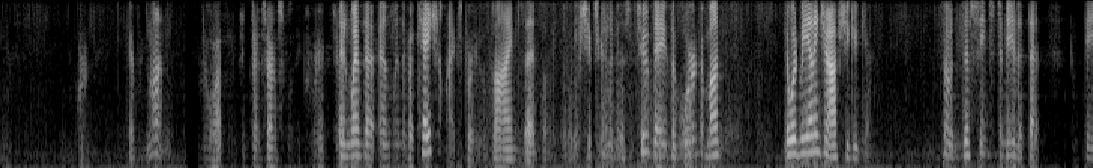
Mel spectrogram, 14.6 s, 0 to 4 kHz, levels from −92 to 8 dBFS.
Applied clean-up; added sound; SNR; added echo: neural separator model SepFormer WHAMR!.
